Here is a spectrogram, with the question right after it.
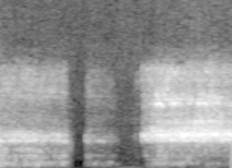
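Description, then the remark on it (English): Audible breathing through the nose with the mouth closed, fairly loud: a hissing breath, a brief pause and short puff, then a longer, stronger airy breath with no talking. “Just by breathing with our mouth closed and where you hear it, just that.”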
